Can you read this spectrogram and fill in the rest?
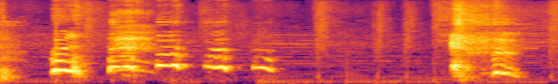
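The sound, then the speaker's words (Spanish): A fairly loud run of coughing: several quick hacking bursts in a row, a brief pause, then one more forceful double cough near the end. “Aviso de inmediato que nuevamente será un capítulo muy alto en tos.”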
